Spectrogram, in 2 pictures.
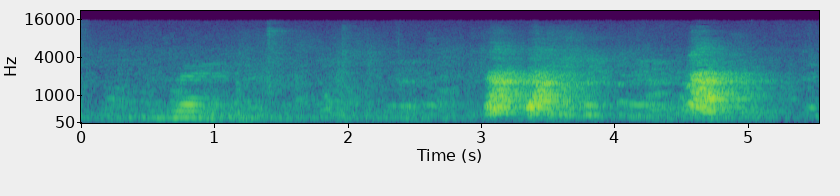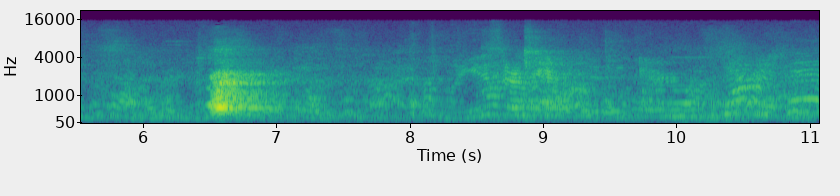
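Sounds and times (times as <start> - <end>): dog barking: 3.0 - 3.7, 4.6 - 5.1, 6.5 - 7.1.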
